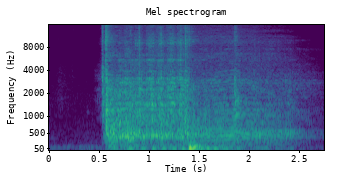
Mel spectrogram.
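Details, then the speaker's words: 1970s Turner Ranger tractor, 1098cc A-series Mini engine, weak battery on a jump pack, long hard to start: about two seconds of cranking with one dull pop, then dies; owner suspects fouled plugs. "wants to [Music] go and this is the problem I have it's always been difficult to St so I'm actually going to stop there I bet that my spark plugs are foul now because of that"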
